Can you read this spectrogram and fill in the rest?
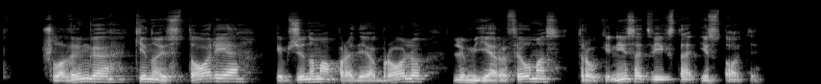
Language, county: Lithuanian, Panevėžys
